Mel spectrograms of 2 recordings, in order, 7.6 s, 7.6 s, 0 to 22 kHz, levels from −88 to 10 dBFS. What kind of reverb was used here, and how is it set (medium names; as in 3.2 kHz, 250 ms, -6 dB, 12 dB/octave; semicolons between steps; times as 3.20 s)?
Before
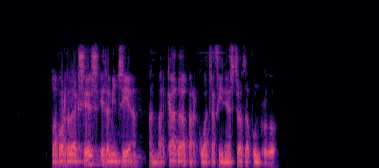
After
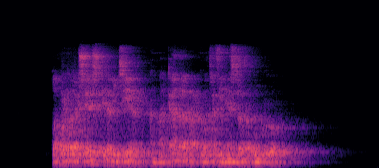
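plate-style reverb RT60 1.7 s, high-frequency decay 0.55×, DRR -6.5 dB; trim -6.5 dB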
